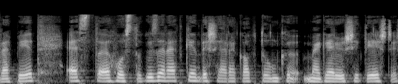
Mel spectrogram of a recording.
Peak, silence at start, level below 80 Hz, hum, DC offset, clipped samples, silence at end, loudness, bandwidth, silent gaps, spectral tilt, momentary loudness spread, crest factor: 0 dBFS; 0 s; -48 dBFS; none; under 0.1%; under 0.1%; 0 s; -14 LUFS; 11 kHz; none; -4 dB/octave; 6 LU; 14 dB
